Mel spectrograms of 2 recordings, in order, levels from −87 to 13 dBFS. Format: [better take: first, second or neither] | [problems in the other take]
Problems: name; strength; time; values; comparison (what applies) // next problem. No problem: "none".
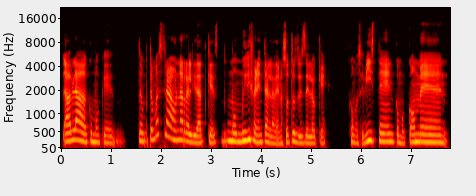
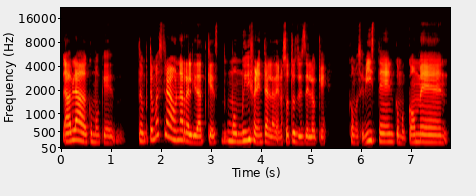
first | thin; somewhat; fading below 300 Hz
